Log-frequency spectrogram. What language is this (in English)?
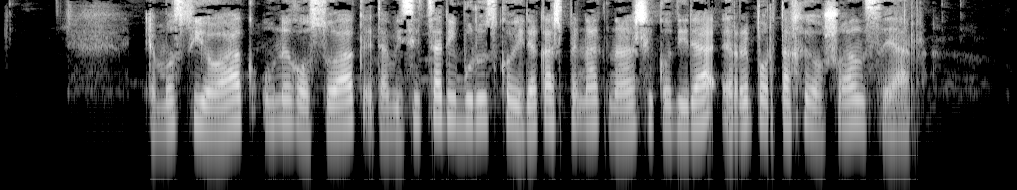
Basque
